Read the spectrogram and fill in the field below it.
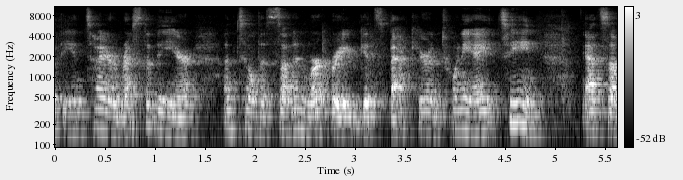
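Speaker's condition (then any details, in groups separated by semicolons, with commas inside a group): No condition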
